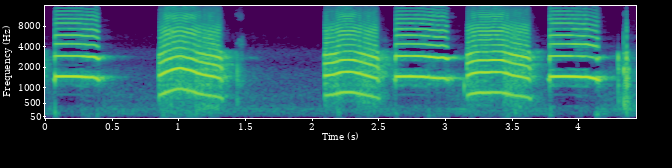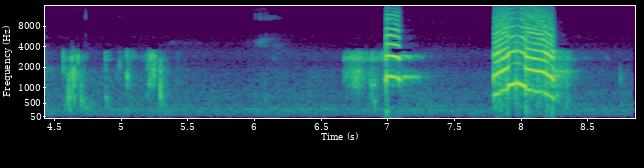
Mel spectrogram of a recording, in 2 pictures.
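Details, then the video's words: A Pomeranian gives high, whistly squeals with bending pitch. They come in short clusters, with softer chirpy fragments and silences between them. "cute pomeranian making weird noises"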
